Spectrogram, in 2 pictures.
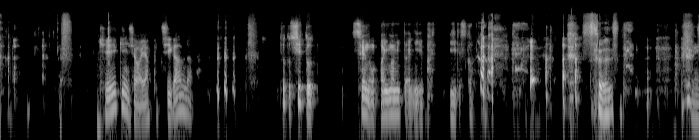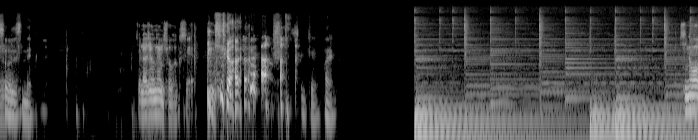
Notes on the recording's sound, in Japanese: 収録地：それぞれの家（ZOOM収録）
